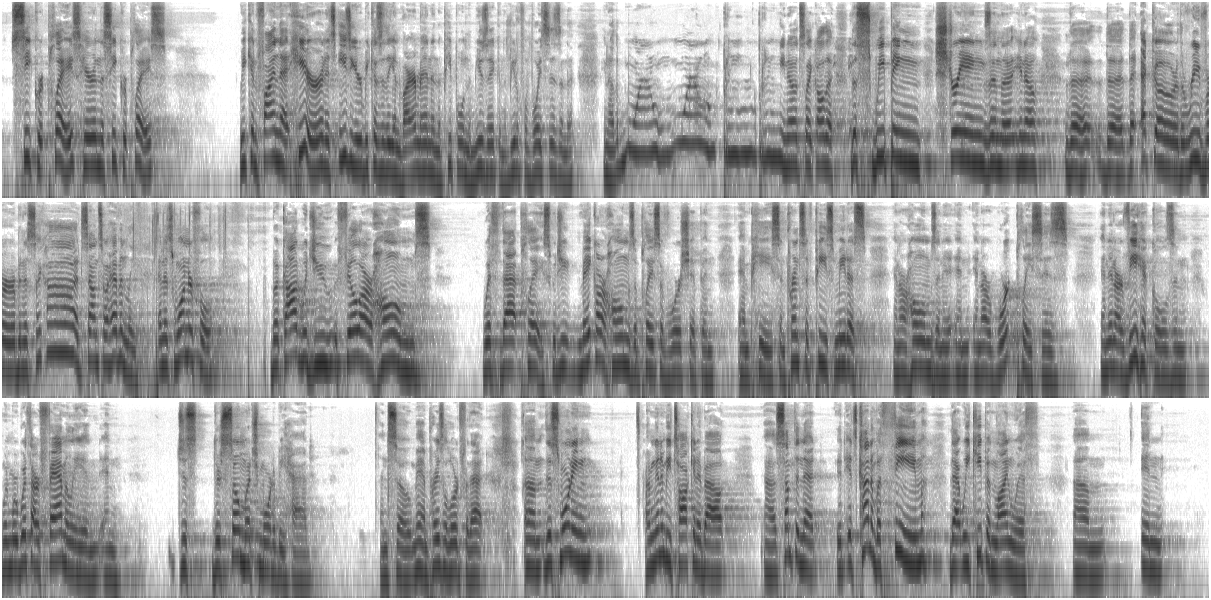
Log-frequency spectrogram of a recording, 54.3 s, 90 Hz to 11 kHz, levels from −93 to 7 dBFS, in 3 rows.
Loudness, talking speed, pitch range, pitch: -18 LUFS, 170 wpm, 160-210 Hz, 185 Hz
